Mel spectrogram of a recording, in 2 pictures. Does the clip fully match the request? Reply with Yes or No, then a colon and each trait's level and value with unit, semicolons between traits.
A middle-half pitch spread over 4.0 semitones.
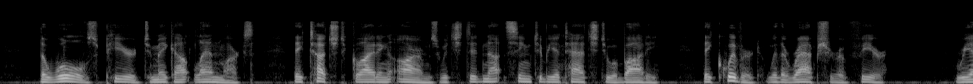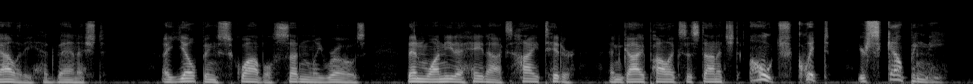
No: average, 3.7 semitones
